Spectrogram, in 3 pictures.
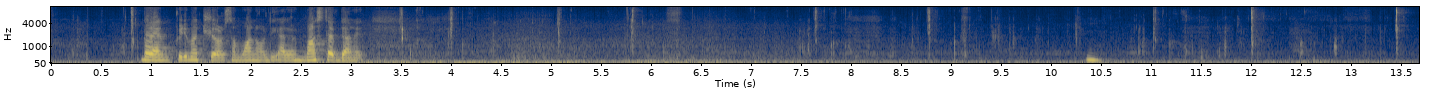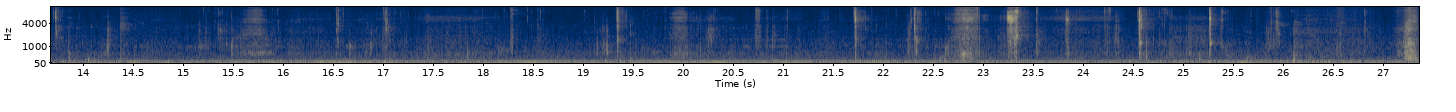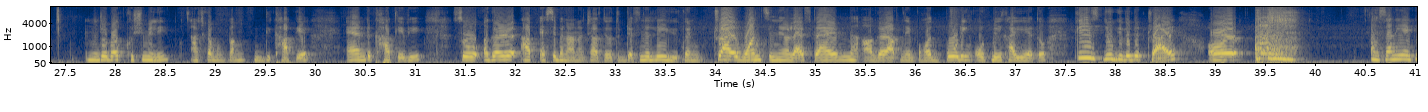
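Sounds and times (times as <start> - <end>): chewing and biting fruit: 0.0 - 0.9, 3.3 - 27.7
low hum: 0.0 - 41.0
wet mouth clicks: 21.6 - 26.2.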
